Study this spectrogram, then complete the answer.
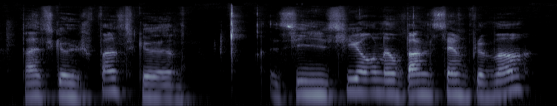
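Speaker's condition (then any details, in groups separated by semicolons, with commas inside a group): Dystonia; neurological, affects fine motor skills and speech, speech therapy until age 18, judo since age 3 to compensate; elocution difficulties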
